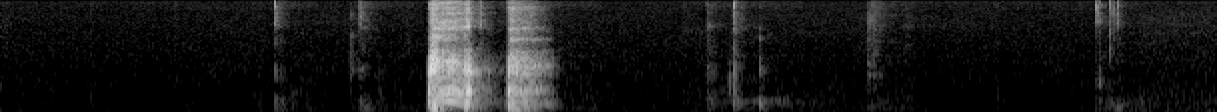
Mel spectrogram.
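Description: A man coughs twice in quick succession about two seconds in. A few faint clicks come before and after the cough.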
